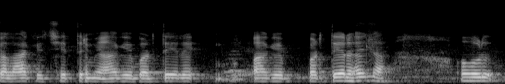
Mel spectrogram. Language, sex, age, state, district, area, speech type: Maithili, male, 18-30, Bihar, Purnia, rural, spontaneous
